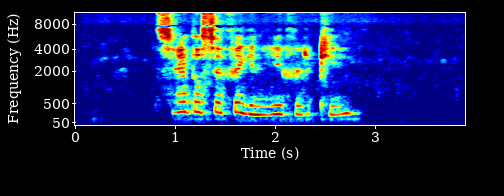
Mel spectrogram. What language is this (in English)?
Kabyle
